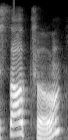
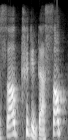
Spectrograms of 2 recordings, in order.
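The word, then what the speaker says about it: subtle: 서틀. 발음 서틀이다. 틀 그러지만 오케이. 서틀인데이 미묘한 이런 뜻이잖아.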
